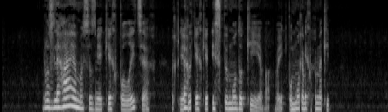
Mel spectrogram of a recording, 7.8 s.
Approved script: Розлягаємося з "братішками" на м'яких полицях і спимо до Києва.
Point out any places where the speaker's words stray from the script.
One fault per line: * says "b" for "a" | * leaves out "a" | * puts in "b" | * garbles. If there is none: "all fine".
* leaves out "братішками на"
* garbles
* garbles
